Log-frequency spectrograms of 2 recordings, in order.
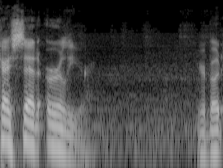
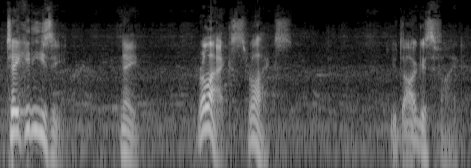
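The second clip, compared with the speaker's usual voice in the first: soothing; 6 semitones higher than usual. Acted. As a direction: talk him down, easing off on the last relax. Officer calming a panicking man.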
